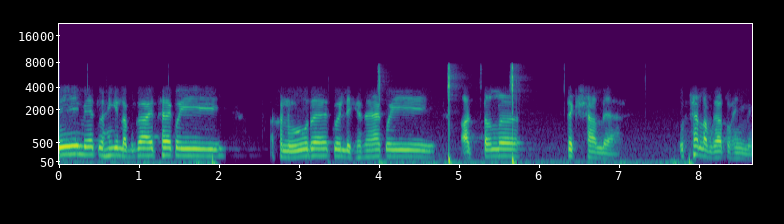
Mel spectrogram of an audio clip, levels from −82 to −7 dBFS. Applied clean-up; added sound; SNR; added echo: none; Fire; 14 dB; none.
